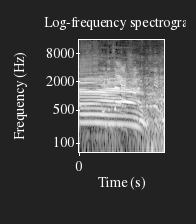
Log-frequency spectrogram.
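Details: Friesian or cross-breed bull calf at Ambari cattle market, Dinajpur, on 19 April 2024: one sustained, steady, tonal moo that slides downward at its end. Faint market chatter underneath.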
